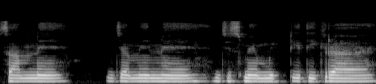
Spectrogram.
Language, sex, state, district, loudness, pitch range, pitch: Hindi, male, Jharkhand, Ranchi, -15 LUFS, 145-150 Hz, 145 Hz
